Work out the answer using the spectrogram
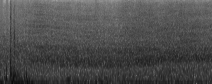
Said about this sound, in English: Listen to the cars whizzing by.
